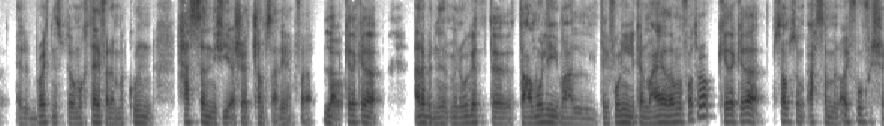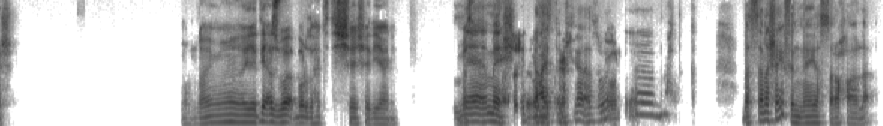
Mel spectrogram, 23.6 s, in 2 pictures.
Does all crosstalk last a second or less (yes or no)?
no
